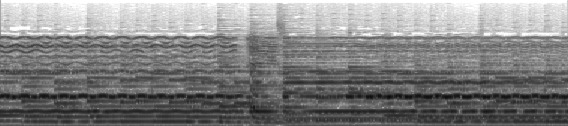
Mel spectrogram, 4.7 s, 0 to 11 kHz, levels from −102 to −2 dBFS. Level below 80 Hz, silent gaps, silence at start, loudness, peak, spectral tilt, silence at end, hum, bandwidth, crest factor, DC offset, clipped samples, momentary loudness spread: -50 dBFS; none; 0 s; -13 LUFS; 0 dBFS; -7.5 dB/octave; 0 s; none; 6 kHz; 12 dB; 1%; under 0.1%; 4 LU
